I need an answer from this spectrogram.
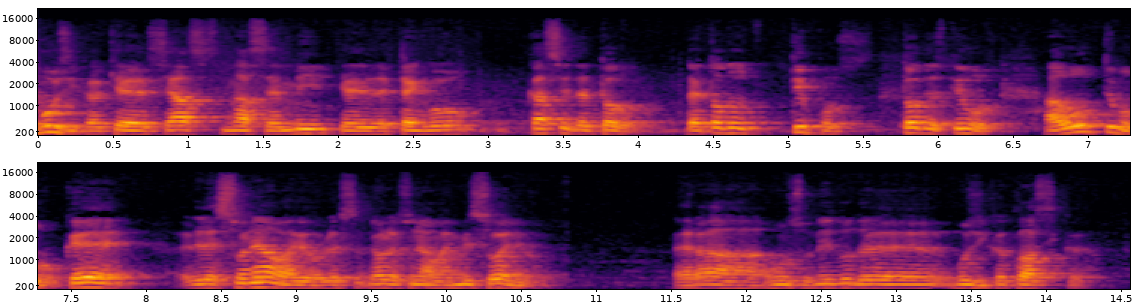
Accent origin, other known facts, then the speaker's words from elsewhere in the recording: Bulgaria; Spanish is a second language; now in Spain; soy de Bulgaria. En España soy de casi 14 años.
